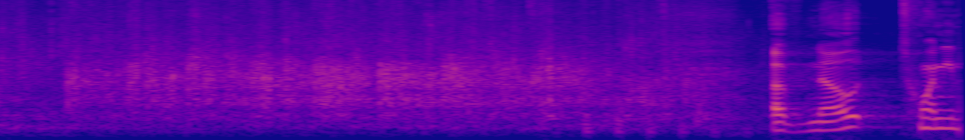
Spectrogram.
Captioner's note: applause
